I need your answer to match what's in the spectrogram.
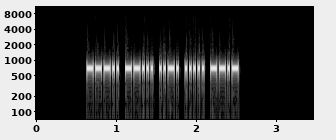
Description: Morse code, heard as a keyed tone, about 44 wpm, 700 Hz. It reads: 87F5Q
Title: Code Groups - 5 Letter:Numbers - 45wpm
